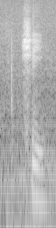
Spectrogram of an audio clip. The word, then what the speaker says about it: ski: one is it pronounced ski or she ski in the united states and in europe she she why the difference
